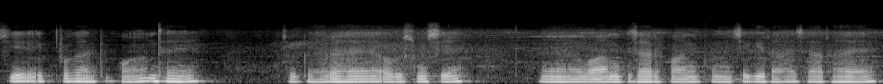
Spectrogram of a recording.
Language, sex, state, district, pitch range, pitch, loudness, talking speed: Hindi, male, Chhattisgarh, Bilaspur, 120-135 Hz, 125 Hz, -16 LUFS, 150 wpm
